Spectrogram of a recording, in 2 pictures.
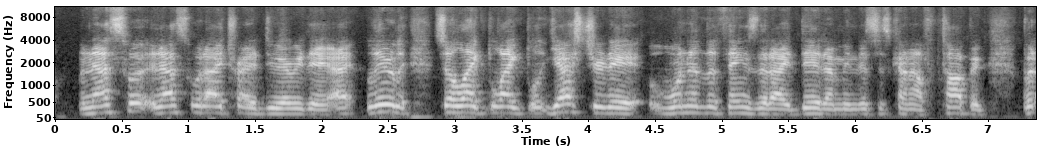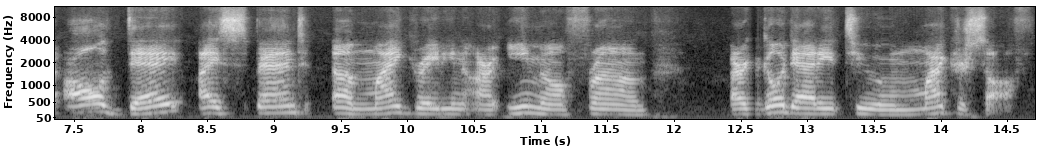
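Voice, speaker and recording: With an American accent, a high-pitched man speaks at a moderate pace and with fairly even intonation, recorded dry and close with no echo. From Washington state, US (born California). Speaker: insurance agency owner. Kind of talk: interview. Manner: halting, many fillers.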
